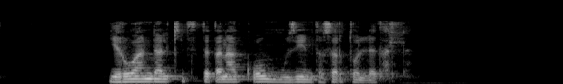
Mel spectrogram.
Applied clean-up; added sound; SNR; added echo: none; none; none; none.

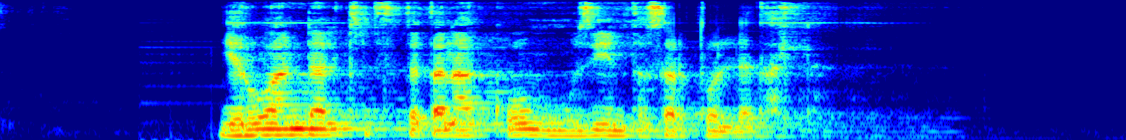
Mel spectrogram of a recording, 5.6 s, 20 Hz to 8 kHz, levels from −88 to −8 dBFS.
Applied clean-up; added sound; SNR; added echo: neural separator model SepFormer DNS4.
